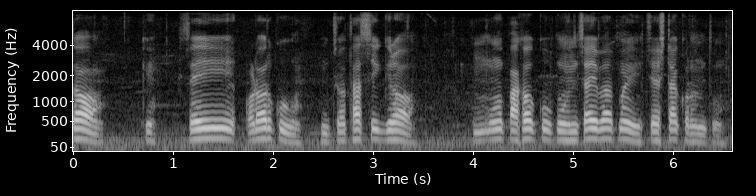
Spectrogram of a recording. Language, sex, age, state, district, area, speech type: Odia, male, 18-30, Odisha, Balangir, urban, spontaneous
